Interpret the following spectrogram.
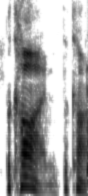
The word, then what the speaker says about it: pecan: Well, you didn't say it wrong. You just didn't say it my preferred way. Oh, gotcha. What's the preferred way? I say pecan. Pecan.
